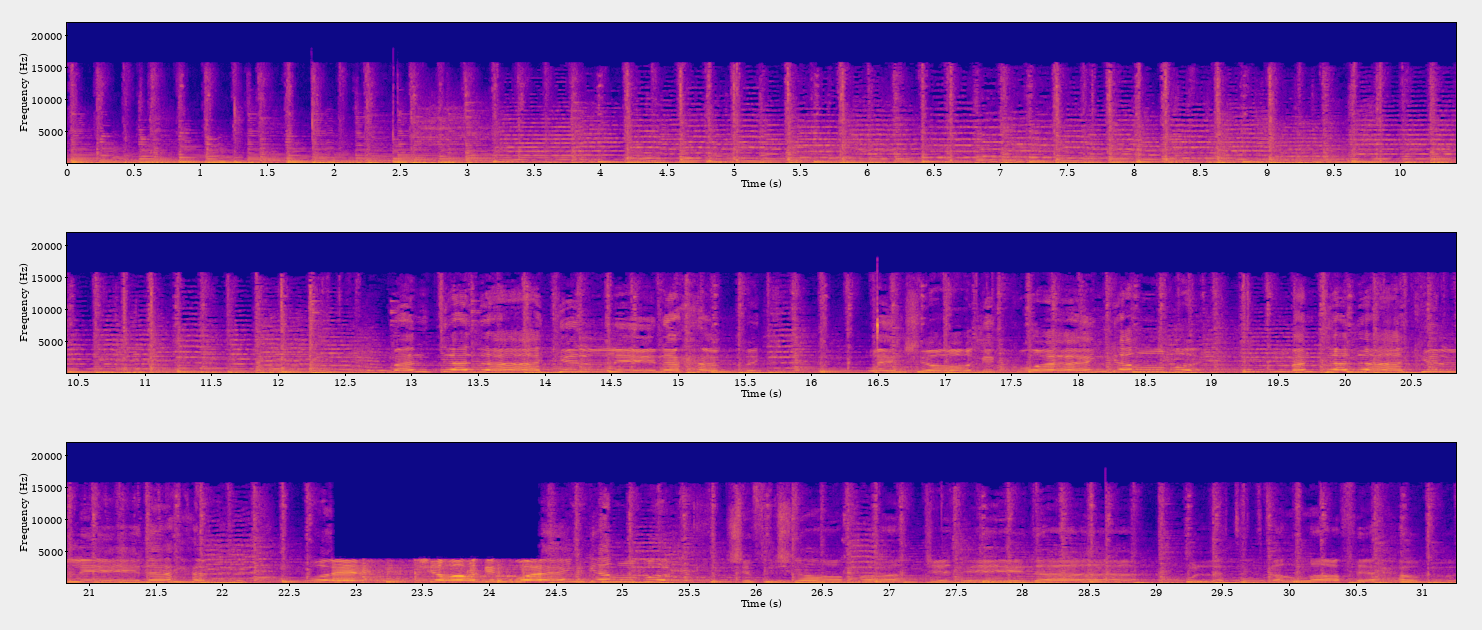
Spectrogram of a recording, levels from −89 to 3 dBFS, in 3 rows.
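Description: Brief chirps or blips at 2.45, 16.5, 26.06 and 28.62 s are damaged data in a compressed stream: the decoder misreads corrupted frames, loses sync and searches for the next frame header. Their instant artefacts set them apart from ordinary clicks or dropouts. From 22.82 to 24.39 s the sound turns dull and boxy, with nothing above 3.7 kHz, a level shift of around 5 dB and a new noise floor far below the signal. There's no gap at the change, and that points to a likely input switched to a poorer device rather than a filter or codec change, since the tone, level and noise all shift together.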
